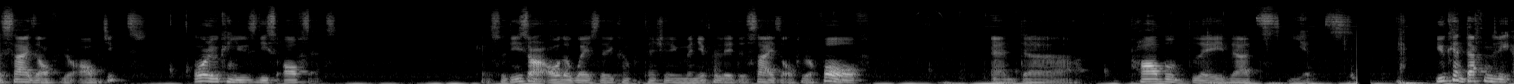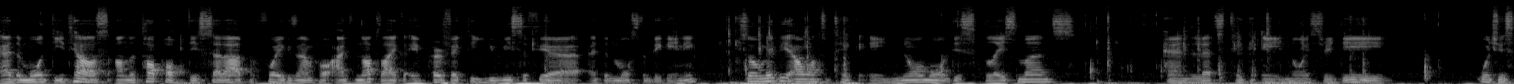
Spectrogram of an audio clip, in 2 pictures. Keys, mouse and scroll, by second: 2.8-5.8 drag, 8.5-11.2 middle drag, 11.2 click, 11.8-13.7 middle drag, 13.7 ctrl+alt+shift+q, 15.6-20.3 middle drag, 20.5 ctrl+a, 25.0-25.8 middle drag, 25.8 click, 26.1 g, 27.0 ctrl+a.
